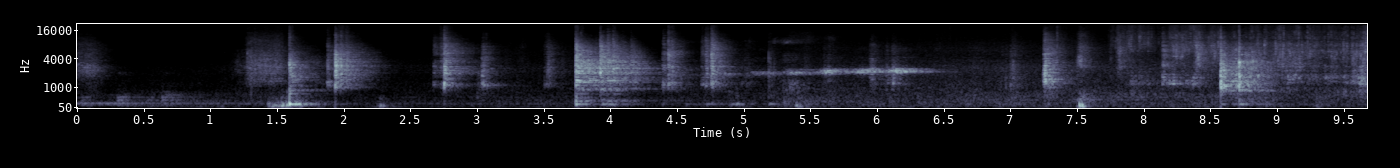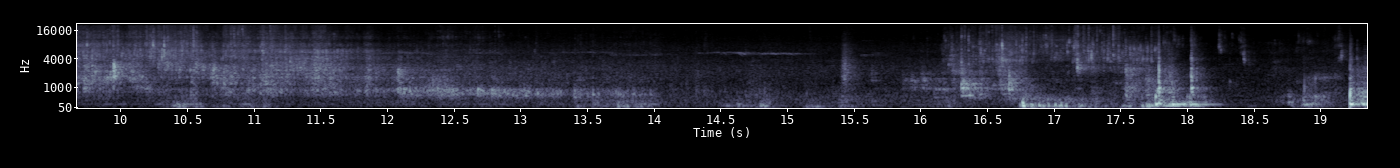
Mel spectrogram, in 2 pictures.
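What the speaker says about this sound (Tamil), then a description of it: "தண்ணி ஊற்றிடுறா" Water is poured into a container, with intermittent splashing and gurgling alongside clunks and handling noises nearby, the flow rising and falling in bursts.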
